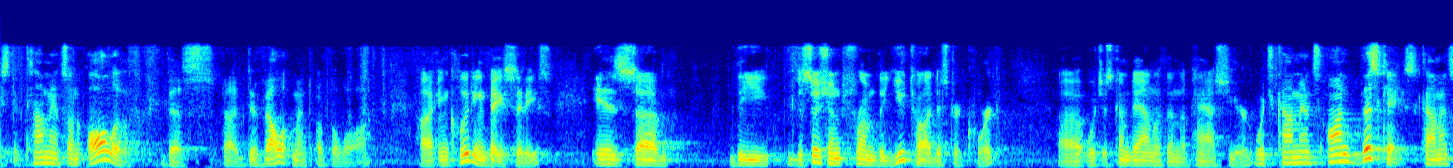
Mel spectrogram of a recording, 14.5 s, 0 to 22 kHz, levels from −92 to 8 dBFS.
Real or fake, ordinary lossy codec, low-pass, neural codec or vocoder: real; Opus, 16 kbps; 7.2 kHz; none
